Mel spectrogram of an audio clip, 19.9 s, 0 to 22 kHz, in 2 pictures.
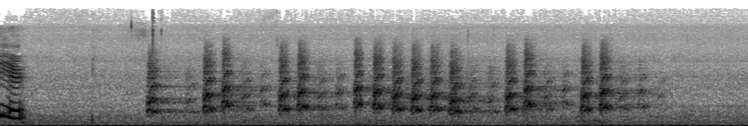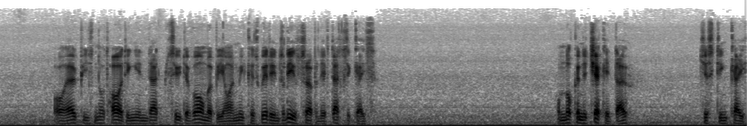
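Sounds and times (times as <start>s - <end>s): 
speech: 0.0s - 0.5s, 10.8s - 15.2s, 17.4s - 18.5s, 19.3s - 19.9s
puppy barking with whimpering edge: 2.0s - 9.0s.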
